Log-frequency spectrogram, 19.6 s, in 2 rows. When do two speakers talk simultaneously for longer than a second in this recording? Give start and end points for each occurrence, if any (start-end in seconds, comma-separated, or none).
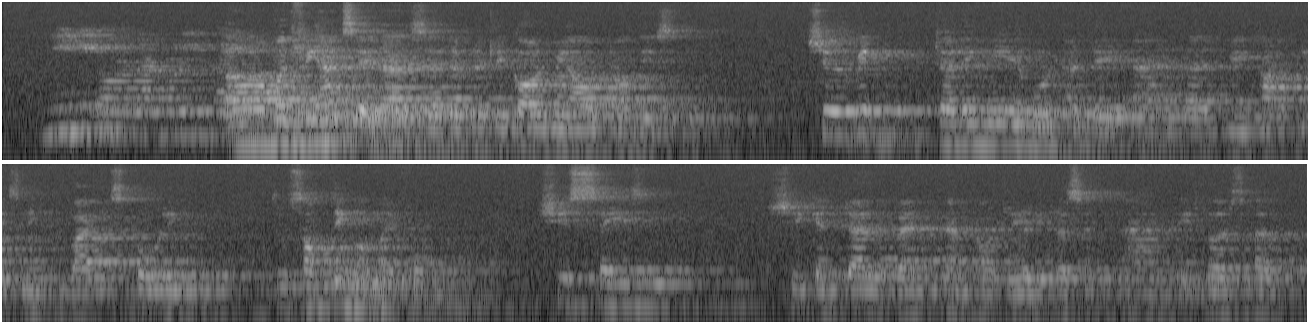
1.6-2.9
